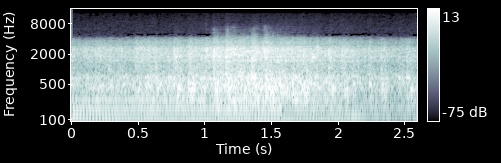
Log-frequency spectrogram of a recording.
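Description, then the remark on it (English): A train rumbles steadily along the rails, a dense, continuous roar with low mechanical hum and clatter, fairly loud throughout, with no voices. “Now they're on a train following the ceremony on their honeymoon.”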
